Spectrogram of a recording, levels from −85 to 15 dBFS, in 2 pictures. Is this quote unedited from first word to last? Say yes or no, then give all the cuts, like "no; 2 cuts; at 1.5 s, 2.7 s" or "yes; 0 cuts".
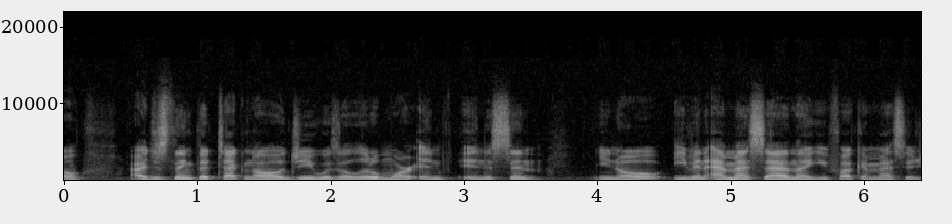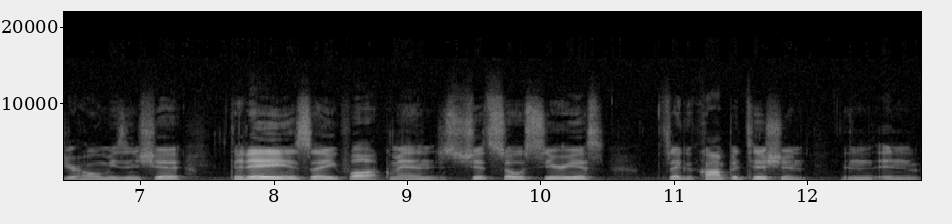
yes; 0 cuts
